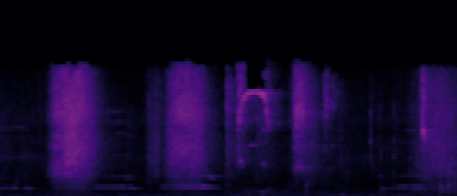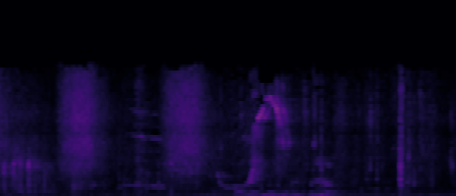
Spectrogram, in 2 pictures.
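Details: Tiny baby monkey stuck alone high in a tree, fearful and crying for its mother: thin, arched whistled cries repeated every second or so, with bursts of rustling noise between them.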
